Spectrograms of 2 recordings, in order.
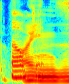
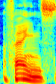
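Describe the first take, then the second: First: The name ends with a z sound. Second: The name ends with an s sound. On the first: The speaker calls it right. "det ska vara ett z på slutet" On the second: The speaker calls it wrong. "Jag uttalar hans efternamn fel dock"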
